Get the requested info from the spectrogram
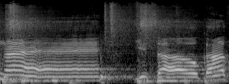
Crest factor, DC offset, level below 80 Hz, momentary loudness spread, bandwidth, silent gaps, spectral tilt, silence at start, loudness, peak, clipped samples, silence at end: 14 dB; under 0.1%; -46 dBFS; 8 LU; over 20 kHz; none; -4 dB/octave; 0 s; -22 LUFS; -8 dBFS; under 0.1%; 0 s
